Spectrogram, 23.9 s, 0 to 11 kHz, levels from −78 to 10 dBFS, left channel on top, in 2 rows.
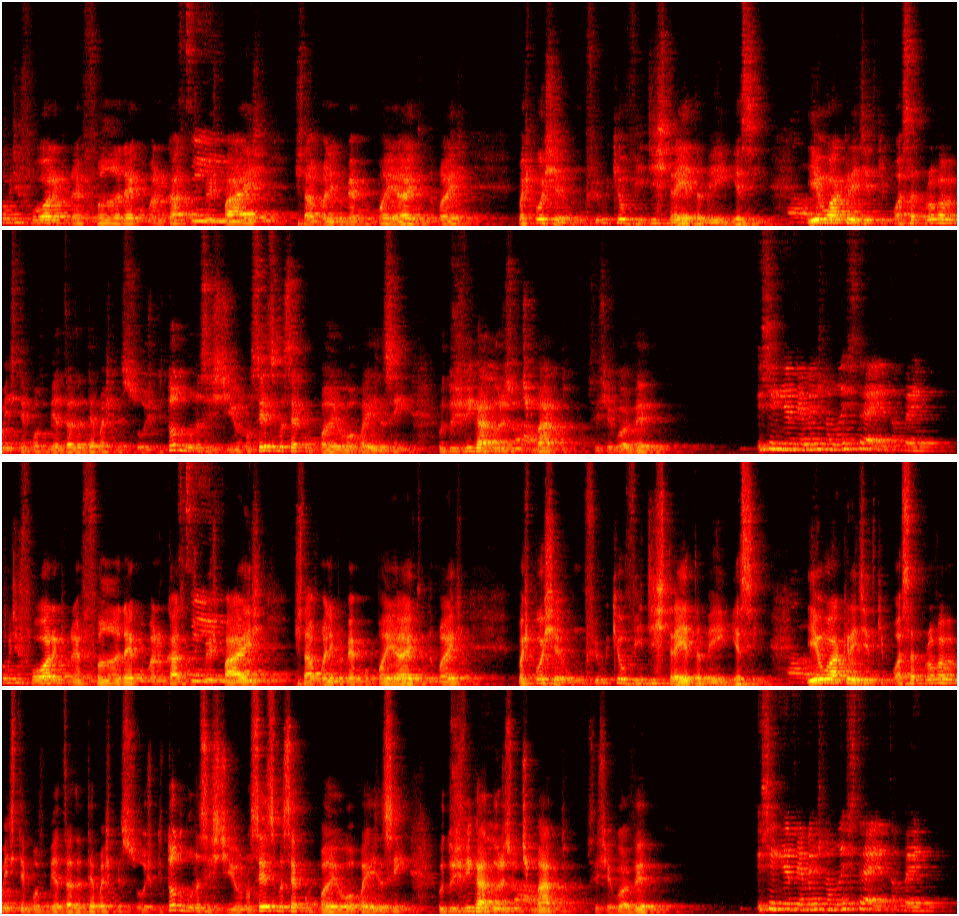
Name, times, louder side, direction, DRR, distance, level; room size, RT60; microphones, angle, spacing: voice 1, 0.0-3.2 3.7-5.7 6.0-6.1 6.5-18.8 19.3-20.0, right 2 dB, 90° right, 3 dB, 1.0 m, -24 dB
voice 2, 2.4-2.9 9.8-10.2 17.9-18.6 21.4-23.4, equal, 30° right, -1 dB, 2.4 m, -29 dB
8.8 x 8.5 x 4.3 m, 1.2 s
head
